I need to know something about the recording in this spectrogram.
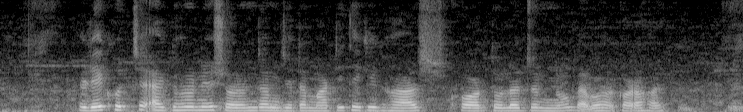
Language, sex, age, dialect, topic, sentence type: Bengali, female, 18-24, Standard Colloquial, agriculture, statement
